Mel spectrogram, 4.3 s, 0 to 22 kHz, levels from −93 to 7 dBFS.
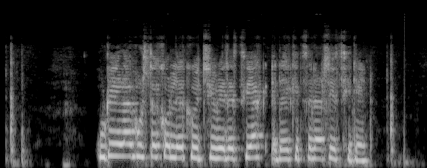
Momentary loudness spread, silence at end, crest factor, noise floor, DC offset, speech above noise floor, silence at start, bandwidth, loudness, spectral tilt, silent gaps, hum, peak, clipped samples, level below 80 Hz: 16 LU; 0.35 s; 14 dB; -44 dBFS; under 0.1%; 27 dB; 0.1 s; 9.6 kHz; -18 LUFS; -5 dB/octave; none; none; -6 dBFS; under 0.1%; -56 dBFS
